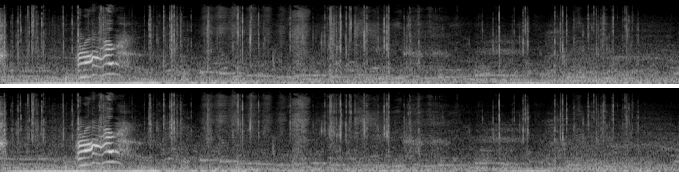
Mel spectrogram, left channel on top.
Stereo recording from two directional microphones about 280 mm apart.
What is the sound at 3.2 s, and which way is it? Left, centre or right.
Squish, left.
